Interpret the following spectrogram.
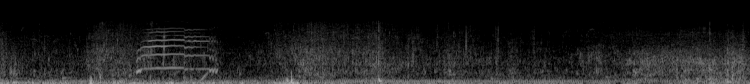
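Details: Stray cat on a cat island beside the sea, filmed with a GoPro HERO8, gives a single rising-then-level meow lasting under a second, then only the low roar of surf and wind continues.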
